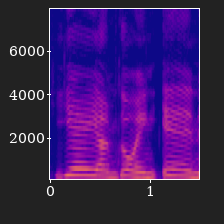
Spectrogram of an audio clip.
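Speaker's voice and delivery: high, slow, sing-song yay; mock eager cheer. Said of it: "Normally, I'm like".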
